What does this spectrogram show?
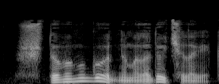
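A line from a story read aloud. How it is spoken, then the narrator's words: Meek voice, old man. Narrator (Russian): старик спросил у него кротким голосом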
